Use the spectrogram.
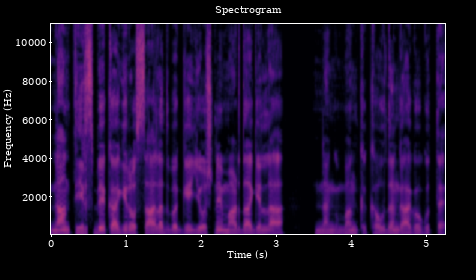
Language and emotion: Kannada, sad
